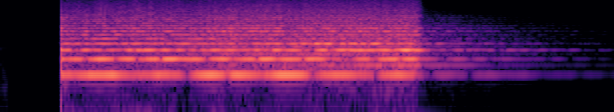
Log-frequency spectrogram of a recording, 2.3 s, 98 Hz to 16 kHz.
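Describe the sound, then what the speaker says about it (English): A short synthwave synth-shot sample pitched at C#3 hits once with a bright, harmonically rich tone, holds steady for over a second, then cuts off into a brief fading tail, alone with no talk. "the sample that I want to use is this one over here, synth wave, synth shot, C#03. And it sounds like this"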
